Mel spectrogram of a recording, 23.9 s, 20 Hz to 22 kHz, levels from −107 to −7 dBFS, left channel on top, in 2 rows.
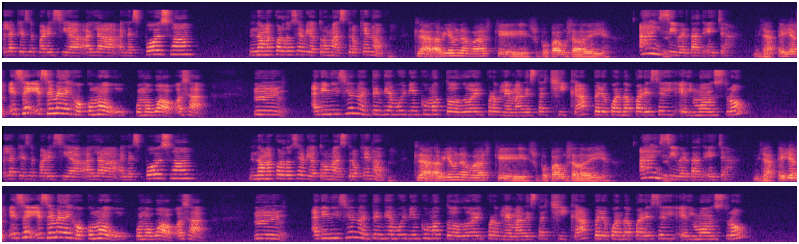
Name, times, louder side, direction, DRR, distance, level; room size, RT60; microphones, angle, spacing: voice 1, 0.0-2.8 3.7-5.7 9.5-10.9 12.0-14.9 15.7-16.1 16.6-23.0, left 2 dB, 50° left, 1.1 m, -32 dB
voice 2, 6.2-9.1 11.3-11.9, left 1 dB, 40° right, 0.9 m, -30 dB
2.6 x 2.3 x 2.8 m
head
